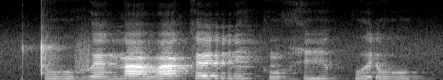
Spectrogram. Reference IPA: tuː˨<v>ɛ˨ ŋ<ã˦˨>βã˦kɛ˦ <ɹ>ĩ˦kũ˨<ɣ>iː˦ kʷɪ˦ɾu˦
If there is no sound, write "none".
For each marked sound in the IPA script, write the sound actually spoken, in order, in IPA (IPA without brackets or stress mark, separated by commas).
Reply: v, ã˦˨, r, h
